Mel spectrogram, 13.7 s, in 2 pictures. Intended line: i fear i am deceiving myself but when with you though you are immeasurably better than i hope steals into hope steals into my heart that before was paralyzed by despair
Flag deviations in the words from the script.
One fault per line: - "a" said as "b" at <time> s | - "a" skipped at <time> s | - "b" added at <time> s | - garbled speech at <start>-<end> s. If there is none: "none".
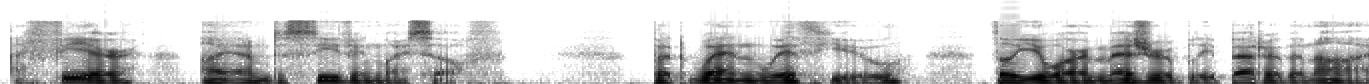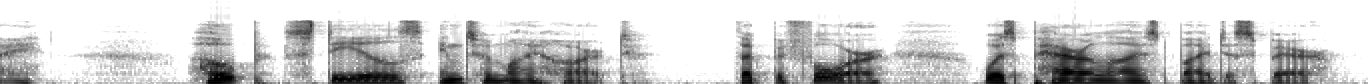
- "hope steals into" skipped at 9.3 s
